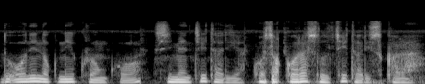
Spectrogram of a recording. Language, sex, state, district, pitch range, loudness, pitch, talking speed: Garo, male, Meghalaya, South Garo Hills, 95-125 Hz, -17 LUFS, 115 Hz, 125 wpm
